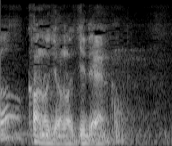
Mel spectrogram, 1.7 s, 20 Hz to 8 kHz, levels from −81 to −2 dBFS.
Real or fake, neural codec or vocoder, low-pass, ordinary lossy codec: real; none; 7.2 kHz; none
